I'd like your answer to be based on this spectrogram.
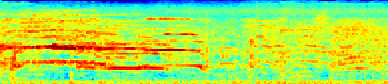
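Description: A fighting rooster at a gamefowl seller's farm crows loudly and close, several drawn-out calls overlapping with other birds, over a low background murmur.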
